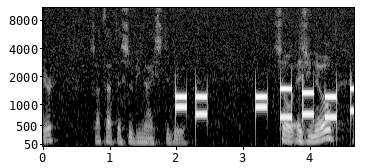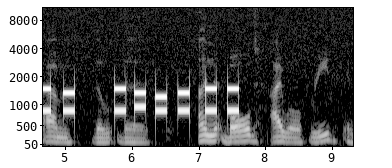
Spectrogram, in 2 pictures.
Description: DTMF, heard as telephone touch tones, dialled by hand, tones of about 170 ms. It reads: *4 *35198 907899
